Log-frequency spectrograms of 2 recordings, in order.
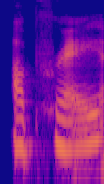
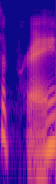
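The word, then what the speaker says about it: après: doing a really big a pre a pre theme. I think it's a prey.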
